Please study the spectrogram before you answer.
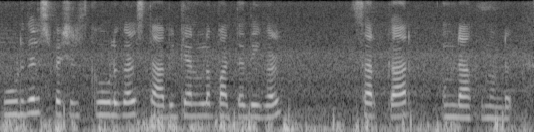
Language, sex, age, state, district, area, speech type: Malayalam, female, 18-30, Kerala, Palakkad, rural, spontaneous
